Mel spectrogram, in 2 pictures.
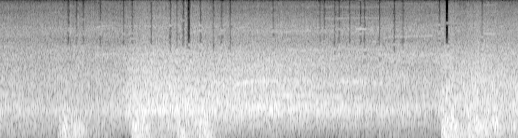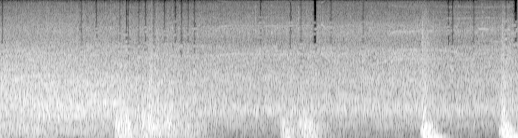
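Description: A crowd cheers loudly throughout.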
